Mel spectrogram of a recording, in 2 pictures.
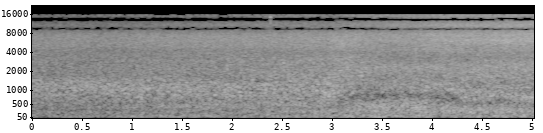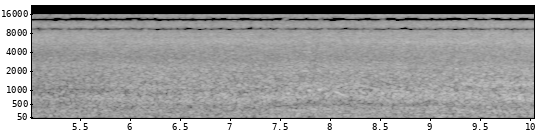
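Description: Steady rush of falling water from a monsoon waterfall, growing slowly louder.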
